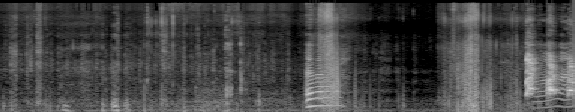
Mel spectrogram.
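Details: Pet dogs playing together while waiting for their food, giving a few sharp, rising yelping barks in the middle and a quick burst of high barks at the end, over soft thumps and quiet room noise.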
